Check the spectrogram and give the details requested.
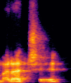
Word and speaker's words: Marrache: Marachi is spelled with a gim at the end which has the sound of G.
